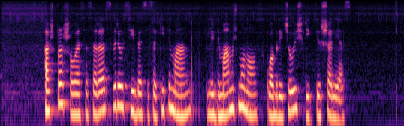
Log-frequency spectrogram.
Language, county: Lithuanian, Vilnius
